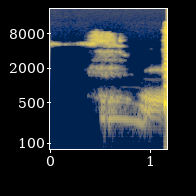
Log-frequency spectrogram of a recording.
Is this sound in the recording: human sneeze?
yes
